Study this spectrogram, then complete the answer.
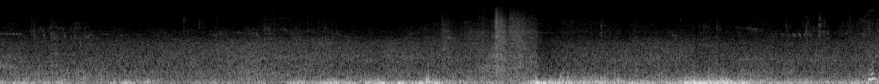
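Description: Wind buffets an outdoor microphone with steady low rumble. Stronger gusts swell and fade through the whole stretch, and no voices are heard.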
